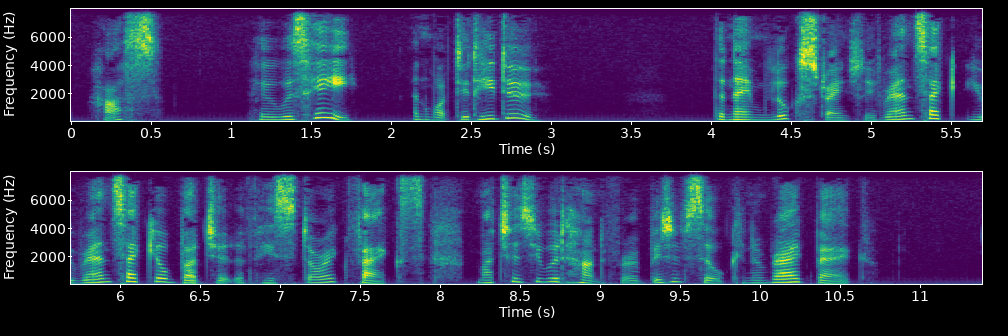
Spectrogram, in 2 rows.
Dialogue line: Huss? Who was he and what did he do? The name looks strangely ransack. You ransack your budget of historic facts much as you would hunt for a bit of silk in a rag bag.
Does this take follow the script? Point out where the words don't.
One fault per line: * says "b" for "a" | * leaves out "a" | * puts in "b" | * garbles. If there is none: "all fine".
all fine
